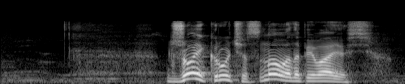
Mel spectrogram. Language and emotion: Russian, positive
